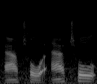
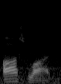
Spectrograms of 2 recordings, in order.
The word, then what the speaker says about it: atlatl: of the language nawat, you do not pronounce the L at the end of the word as a syllable. So pronounced correctly, the word is atlot.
